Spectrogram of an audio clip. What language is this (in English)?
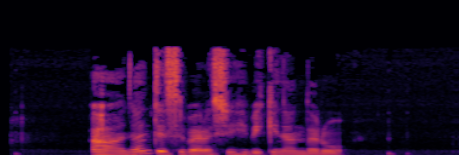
Japanese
